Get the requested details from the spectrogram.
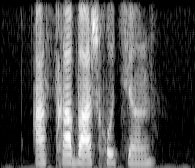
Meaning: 1. stellar astronomy 2. astrology 3. astronomy
- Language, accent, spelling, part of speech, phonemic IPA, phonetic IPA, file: Armenian, Eastern Armenian, աստղաբաշխություն, noun, /ɑstʁɑbɑʃχuˈtʰjun/, [ɑstʁɑbɑʃχut͡sʰjún], Hy-աստղաբաշխություն.ogg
